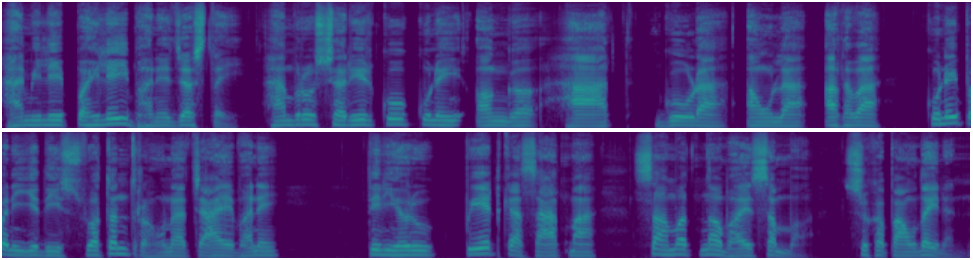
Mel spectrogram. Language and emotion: Nepali, neutral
